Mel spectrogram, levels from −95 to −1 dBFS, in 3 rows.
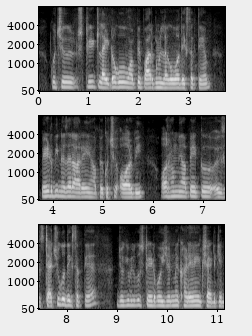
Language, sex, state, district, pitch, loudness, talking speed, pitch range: Hindi, male, Uttar Pradesh, Deoria, 160 Hz, -24 LUFS, 245 wpm, 150-170 Hz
